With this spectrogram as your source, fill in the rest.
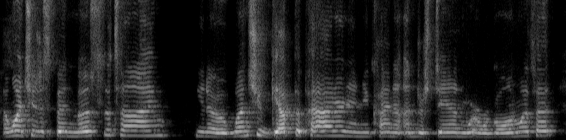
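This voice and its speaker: A woman leading an online drawing class, explaining each step in a relaxed, chatty way while losing her voice. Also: fairly high pitch, a little fast. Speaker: art workshop instructor. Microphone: video call.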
